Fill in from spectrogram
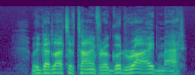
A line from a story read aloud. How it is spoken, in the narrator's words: he cried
